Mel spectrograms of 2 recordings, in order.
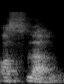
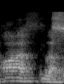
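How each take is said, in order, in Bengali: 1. শব্দ দুটো একসঙ্গে মিশে যায়, কোনো গ্লোটাল স্টপ নেই। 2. একটি গ্লোটাল স্টপ wa আর aslahu-কে আলাদা করে। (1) "এটা কি হবে উচ্চারণ হবে অসলাহু" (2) "না অ আসলাহু"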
